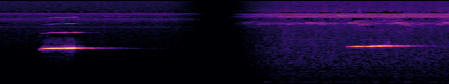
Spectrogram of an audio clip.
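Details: Small dark, entirely brownish-gray tinamou of tropical lowland rainforest understory, near streams and dense undergrowth: a short flat whistle with a faint tail, then a second, weaker flat whistle about four seconds later over light hiss.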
